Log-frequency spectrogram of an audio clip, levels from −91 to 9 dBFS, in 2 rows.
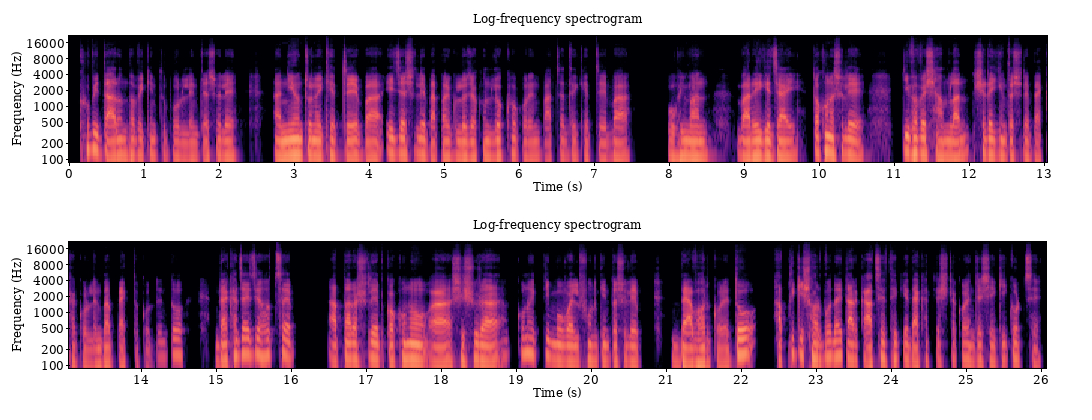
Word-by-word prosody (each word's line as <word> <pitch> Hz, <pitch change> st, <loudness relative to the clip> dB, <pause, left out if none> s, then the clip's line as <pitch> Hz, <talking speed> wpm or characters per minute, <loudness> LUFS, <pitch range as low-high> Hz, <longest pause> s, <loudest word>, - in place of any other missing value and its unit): খুবই 150 Hz, -1 st, 0 dB
দারুণভাবে 115 Hz, +2 st, +2 dB
কিন্তু 115 Hz, -1 st, -7 dB
বললেন 100 Hz, -1 st, -4 dB
যে -, -, -7 dB
আসলে 110 Hz, 0 st, -2 dB, 0.6 s
আ -, -, +3 dB
নিয়ন্ত্রণের 115 Hz, -1 st, +5 dB
ক্ষেত্রে 110 Hz, +1 st, 0 dB, 0.2 s
বা 115 Hz, 0 st, +3 dB, 0.2 s
এই -, -, +4 dB
যে -, -, +2 dB
আসলে 120 Hz, +3 st, -3 dB
ব্যাপারগুলো 110 Hz, +1 st, -1 dB
যখন 105 Hz, +2 st, -2 dB
লক্ষ্য 115 Hz, +3 st, -1 dB
করেন 105 Hz, 0 st, -5 dB
বাচ্চাদের 105 Hz, +2 st, -7 dB
ক্ষেত্রে 105 Hz, 0 st, -9 dB, 0.2 s
বা 100 Hz, 0 st, +2 dB, 0.7 s
অভিমান 110 Hz, +1 st, +3 dB, 0.5 s
বা 110 Hz, -, +5 dB
রেগে 110 Hz, -1 st, +5 dB
যায়, 110 Hz, 0 st, +4 dB, 0.3 s
তখন 130 Hz, +2 st, +4 dB
আসলে 120 Hz, +1 st, +1 dB, 0.7 s
কীভাবে 125 Hz, -3 st, +4 dB
সামলান? 110 Hz, -1 st, +2 dB, 0.2 s
সেটাই 120 Hz, -2 st, +2 dB
কিন্তু 115 Hz, -1 st, -2 dB
আসলে 110 Hz, 0 st, -4 dB
ব্যাখ্যা 100 Hz, +3 st, -6 dB
করলেন 100 Hz, 0 st, -6 dB
বা 110 Hz, -, +2 dB
ব্যক্ত 100 Hz, +1 st, -3 dB
করলেন। 140 Hz, 0 st, -15 dB
তো 160 Hz, -, -1 dB, 0.6 s
দেখা 125 Hz, +4 st, +1 dB
যায় 160 Hz, -1 st, +3 dB
যে 160 Hz, -, +3 dB
হচ্ছে 155 Hz, +2 st, -1 dB, 0.7 s
আপনার 130 Hz, -1 st, +1 dB
আসলে 130 Hz, +4 st, -1 dB, 0.2 s
কখনো 130 Hz, +2 st, +3 dB, 0.3 s
আ -, -, +8 dB, 0.3 s
শিশুরা 120 Hz, 0 st, +2 dB, 0.4 s
কোনো 165 Hz, +1 st, 0 dB
একটি 150 Hz, +1 st, -6 dB
মোবাইল 115 Hz, -1 st, +2 dB
ফোন 125 Hz, -2 st, -2 dB
কিন্তু 120 Hz, -2 st, -4 dB
আসলে 115 Hz, -1 st, -2 dB, 0.7 s
ব্যবহার 105 Hz, 0 st, +4 dB
করে। 100 Hz, -1 st, -3 dB
তো 155 Hz, -, +9 dB, 0.5 s
আপনি -, -, -8 dB
কি 155 Hz, -, +2 dB
সর্বদাই 140 Hz, +3 st, +1 dB
তার 125 Hz, -1 st, +4 dB
কাছে 105 Hz, +5 st, +3 dB
থেকে 130 Hz, 0 st, -4 dB
দেখার 105 Hz, +4 st, -2 dB
চেষ্টা 120 Hz, +2 st, -6 dB
করেন 130 Hz, -2 st, -2 dB
যে -, -, -1 dB
সে 115 Hz, -, -3 dB
কি 125 Hz, -, -3 dB
করছে? 125 Hz, -4 st, -3 dB
115 Hz, 155 wpm, -24 LUFS, 105-125 Hz, 0.7 s, তো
